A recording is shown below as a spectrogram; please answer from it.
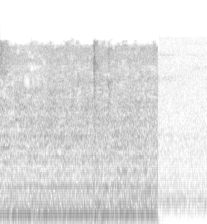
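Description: A steady mechanical hum with a low drone under a wide hiss, which cuts off abruptly about a second and a half in.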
